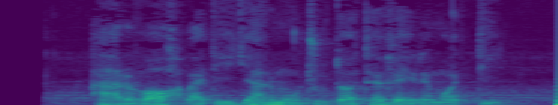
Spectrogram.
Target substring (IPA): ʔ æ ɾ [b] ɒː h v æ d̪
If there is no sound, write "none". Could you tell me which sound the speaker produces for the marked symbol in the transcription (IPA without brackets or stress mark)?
v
